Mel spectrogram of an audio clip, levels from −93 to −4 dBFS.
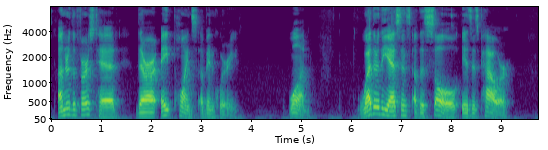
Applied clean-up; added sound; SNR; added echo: none; none; none; none.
